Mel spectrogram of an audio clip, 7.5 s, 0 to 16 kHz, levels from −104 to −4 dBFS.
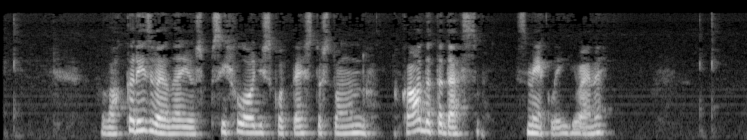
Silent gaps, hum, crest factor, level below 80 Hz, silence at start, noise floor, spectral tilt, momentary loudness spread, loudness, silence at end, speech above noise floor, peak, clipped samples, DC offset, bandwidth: none; none; 20 dB; -68 dBFS; 1 s; -69 dBFS; -6 dB/octave; 12 LU; -23 LUFS; 1.45 s; 46 dB; -4 dBFS; under 0.1%; under 0.1%; 11.5 kHz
